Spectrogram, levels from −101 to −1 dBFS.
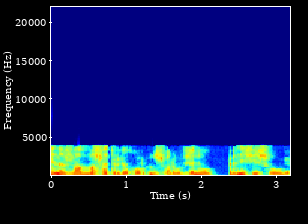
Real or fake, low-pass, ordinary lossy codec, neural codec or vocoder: fake; 7.2 kHz; AAC, 16 kbps; codec, 16 kHz, 4 kbps, X-Codec, HuBERT features, trained on general audio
